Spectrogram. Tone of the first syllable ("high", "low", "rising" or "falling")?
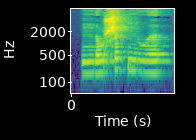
rising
